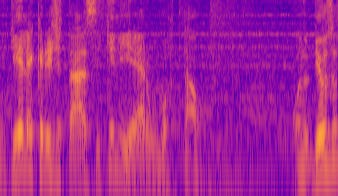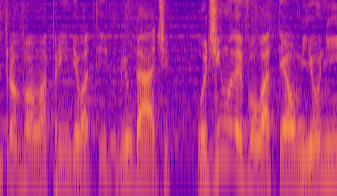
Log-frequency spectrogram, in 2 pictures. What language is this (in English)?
Portuguese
